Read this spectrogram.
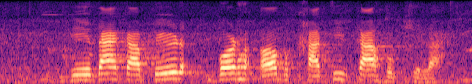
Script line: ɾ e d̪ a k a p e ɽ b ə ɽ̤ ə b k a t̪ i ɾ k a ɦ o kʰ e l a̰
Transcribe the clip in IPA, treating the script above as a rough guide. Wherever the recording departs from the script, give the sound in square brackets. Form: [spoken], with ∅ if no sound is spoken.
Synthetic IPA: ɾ e d̪ a k a p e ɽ b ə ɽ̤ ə b [kʰ] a t̪ i ɾ k a ɦ o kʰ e l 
